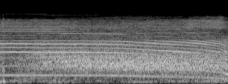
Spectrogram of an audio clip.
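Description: Football commentator's long drawn-out shout, one held note that sags slightly in pitch near the end, over the noise of a stadium crowd as an attack builds in front of goal.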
